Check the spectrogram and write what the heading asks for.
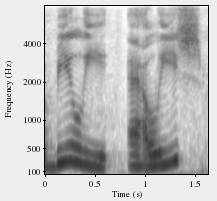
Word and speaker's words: Billie Eilish: Melhor canção No Time to Die, da cantora Billie Eilish. Não sei se está correta a pronúncia, é isso, Jacob? É isso mesmo.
